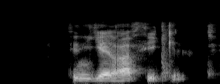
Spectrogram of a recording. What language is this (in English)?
Kabyle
